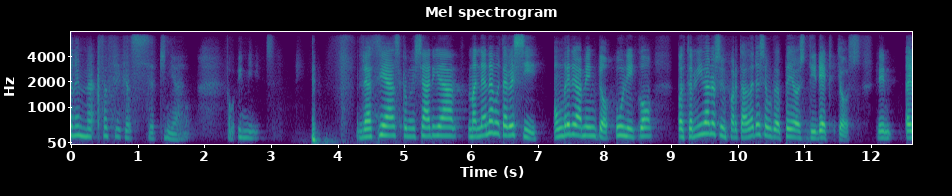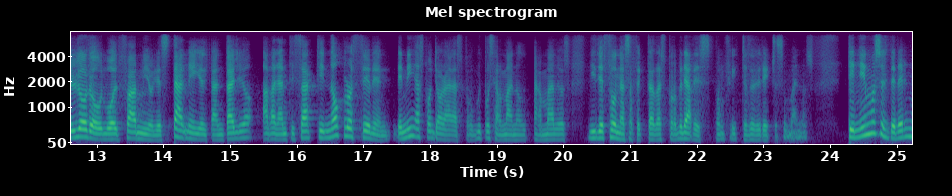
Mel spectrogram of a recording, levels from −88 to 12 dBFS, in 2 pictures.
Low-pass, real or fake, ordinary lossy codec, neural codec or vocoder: 7.2 kHz; fake; none; codec, 16 kHz, 0.5 kbps, FunCodec, trained on Chinese and English, 25 frames a second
